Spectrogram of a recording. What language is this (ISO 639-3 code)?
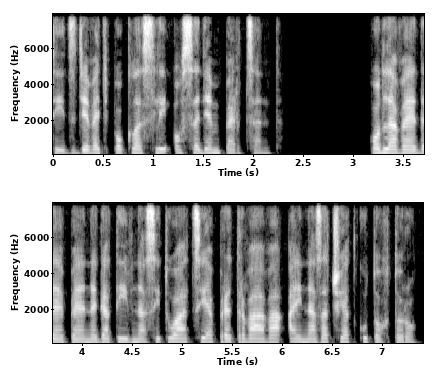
slk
